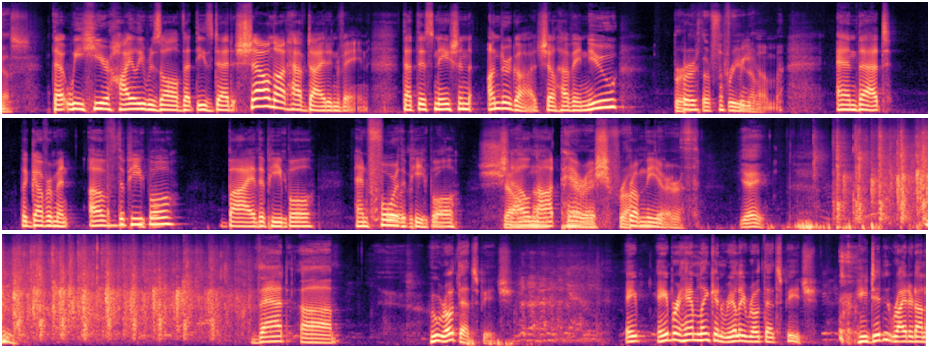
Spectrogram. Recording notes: Recorded before a live audience at WBUR’s CitySpace.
